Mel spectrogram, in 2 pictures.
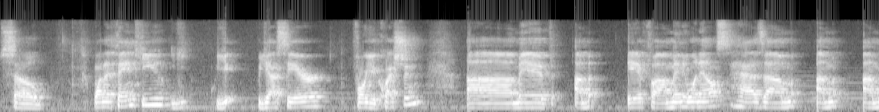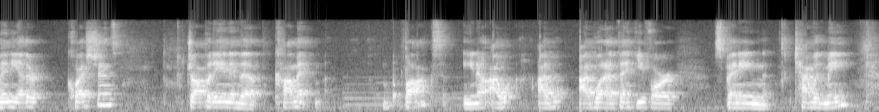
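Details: Adult man with neurogenic stuttering that began at age five after a traumatic dog attack, severe enough for speech therapy from grade one through high school, college and the Air Force; audible repetitions; stuttering.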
